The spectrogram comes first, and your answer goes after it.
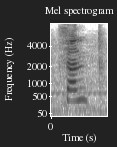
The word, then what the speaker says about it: Sant: Usually they pronounce saints as Sant.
